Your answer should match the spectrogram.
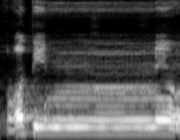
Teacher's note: मीम मुशद्दद है तो गुन्ना कर रहे हैं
